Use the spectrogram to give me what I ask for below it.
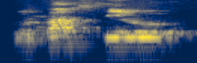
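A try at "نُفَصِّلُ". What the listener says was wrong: Shotnya lebih tebal ya. Nufassilu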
